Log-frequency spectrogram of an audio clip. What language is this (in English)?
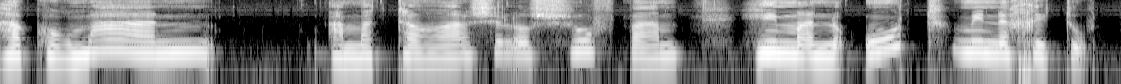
Hebrew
